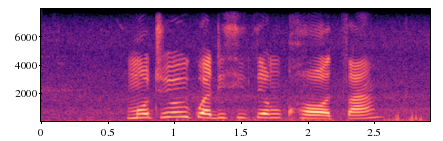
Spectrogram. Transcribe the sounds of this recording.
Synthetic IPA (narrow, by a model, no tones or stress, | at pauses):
mʊtʰʊjoikwadisit͡sʼeŋ̩q͡χʰɔːt͡sa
